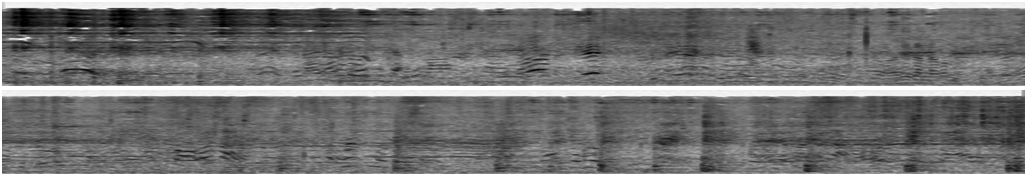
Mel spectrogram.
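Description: Several men chatter and call out nearby outdoors.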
